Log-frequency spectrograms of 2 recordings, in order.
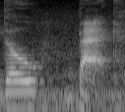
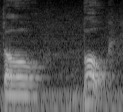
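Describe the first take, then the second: First: The second syllable has an 'ah' vowel. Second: The second syllable has an 'oh' vowel. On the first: The speaker calls it wrong. "I often hear, especially among English speakers, it referred to as a dobak or a do-bak" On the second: The speaker calls it right. "we use the word do-bok"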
